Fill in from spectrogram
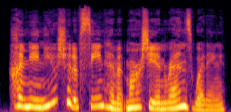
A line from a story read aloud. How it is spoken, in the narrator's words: she laughed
